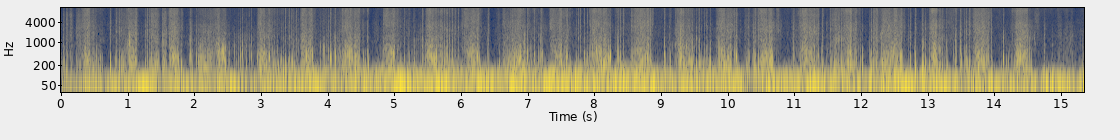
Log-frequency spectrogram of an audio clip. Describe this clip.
fotsteg mjuk snö 3 + vindbrus
Footsteps in soft snow. Recorded with Zoom H4.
